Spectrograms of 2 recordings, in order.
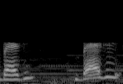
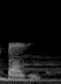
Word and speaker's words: bury: बहुत से ऐसे लोग हैं जो इसे बरी कहते हैं, पर इसकी जो प्रॉपर प्रोनाउंसिएशन है वो है बेरी।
